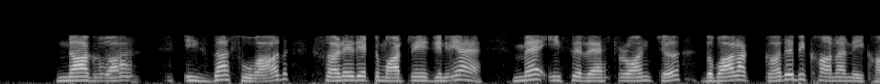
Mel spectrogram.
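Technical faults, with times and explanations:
Throughout, G.723.1 codec: the speech has passed through an early internet-telephony coder working in 30 ms frames, and its heavy damage fits a rate of about 6.3 kbit/s. Nothing above 4 kHz survives, so the speech is muffled. The slow-updating voice model gives a hoarse, rough quality and smears consonants that change faster than a 30 ms frame can follow.
0.95 to 1.39 s, 2.51 to 2.71 s, 4.46 to 4.77 s and 6.02 to 6.12 s, VoIP packet loss concealed by the speech codec: packets went missing and the decoder filled each gap by repeating its last pitch and filter at falling gain. The first stretch sounds like several short 30 ms dropouts scattered over about 360 ms. The later three each sound like a single lost frame. Each gap turns into a brief buzzy or noisy smear, and the speech stays weak and distorted for a moment afterwards while the decoder recovers.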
